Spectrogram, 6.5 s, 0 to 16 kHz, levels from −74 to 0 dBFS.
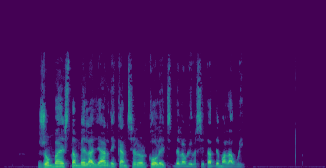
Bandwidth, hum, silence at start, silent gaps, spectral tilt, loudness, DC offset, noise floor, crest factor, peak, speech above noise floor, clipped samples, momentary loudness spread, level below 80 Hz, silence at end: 11.5 kHz; none; 0.75 s; none; -5 dB/octave; -23 LUFS; under 0.1%; -71 dBFS; 18 dB; -6 dBFS; 49 dB; under 0.1%; 8 LU; -72 dBFS; 1.7 s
